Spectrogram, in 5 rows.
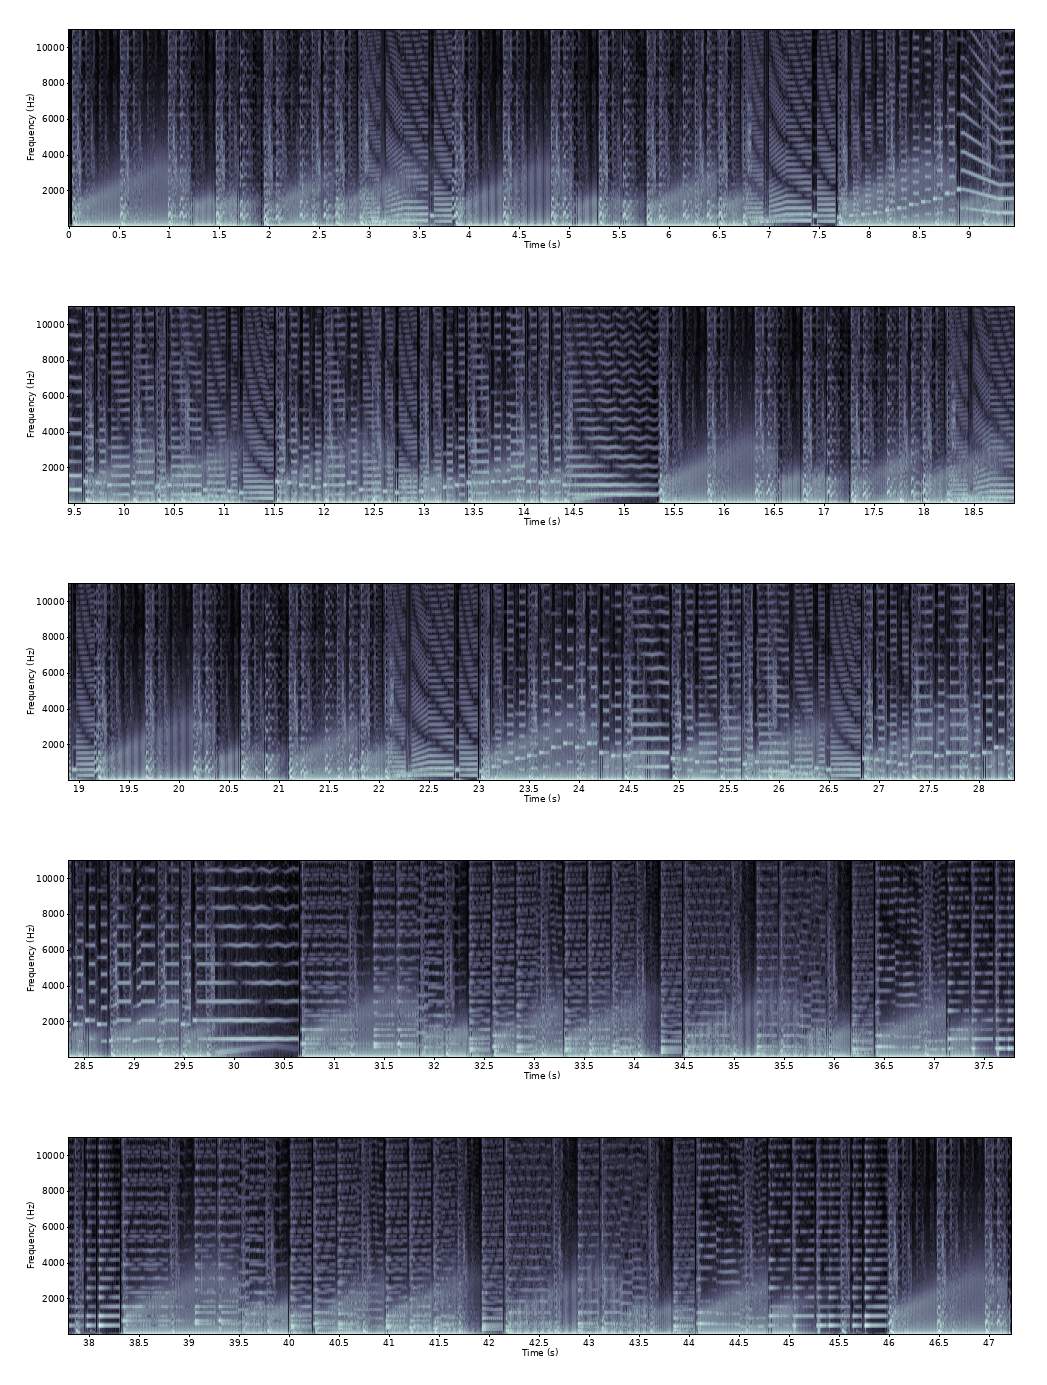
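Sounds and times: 
farting synthesized on a CSG 8580R5 chip: 0:00.0 - 0:14.8, 0:15.4 - 0:47.2.

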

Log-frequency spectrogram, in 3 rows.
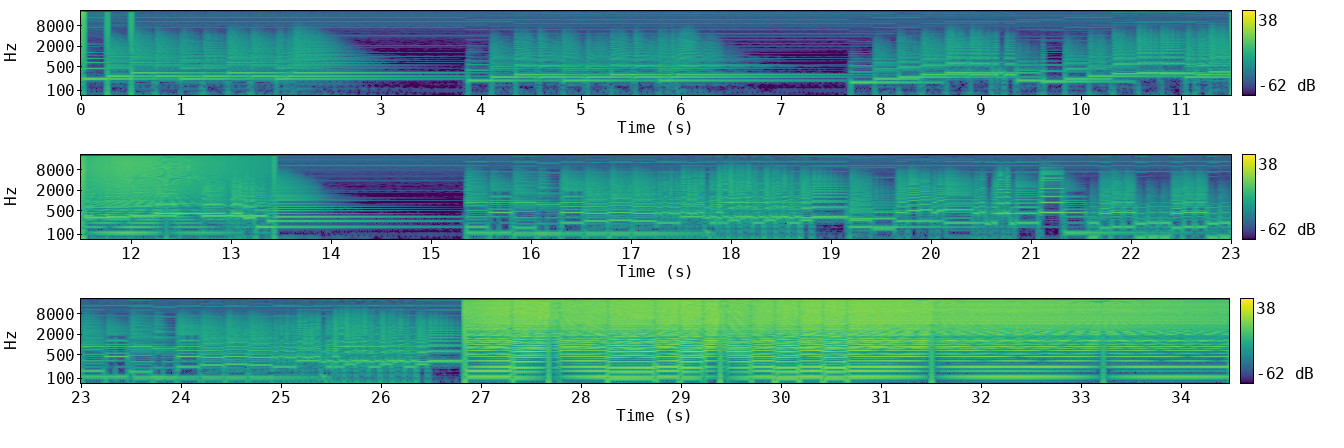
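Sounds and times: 
8-bit chiptune music: 0:11.5 - 0:13.4, 0:26.8 - 0:34.4.

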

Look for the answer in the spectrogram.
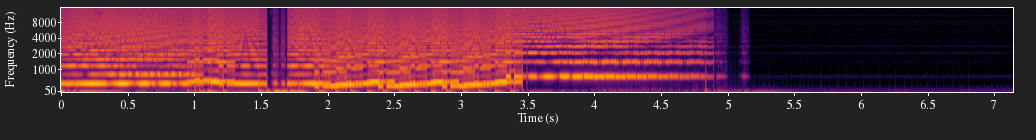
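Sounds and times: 
SID chip game music: 0:00.0 - 0:05.2.

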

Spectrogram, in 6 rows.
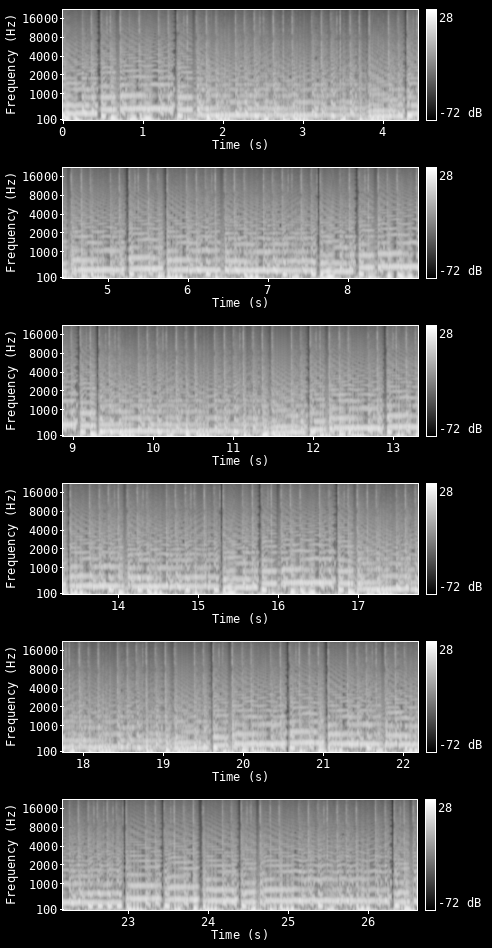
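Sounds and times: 
MOS6581R2 SID sound chip music: 0:00.0 - 0:26.6.

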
